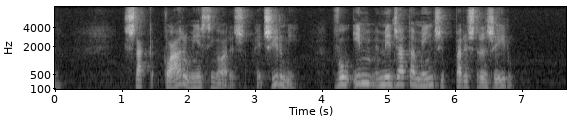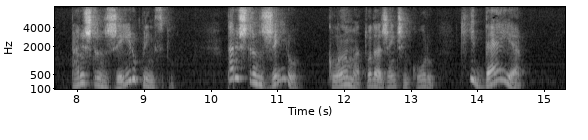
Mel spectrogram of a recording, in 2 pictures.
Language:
Portuguese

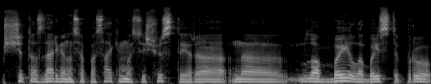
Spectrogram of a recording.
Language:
Lithuanian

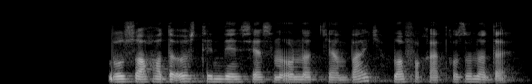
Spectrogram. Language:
Uzbek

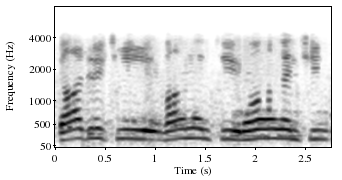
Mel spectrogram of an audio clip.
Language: Kashmiri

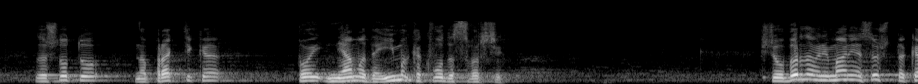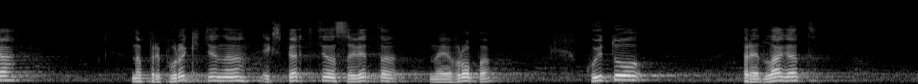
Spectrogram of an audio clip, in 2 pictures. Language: Bulgarian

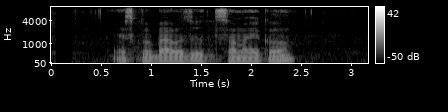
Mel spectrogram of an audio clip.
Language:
Nepali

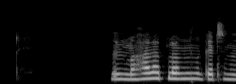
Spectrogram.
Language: Pashto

